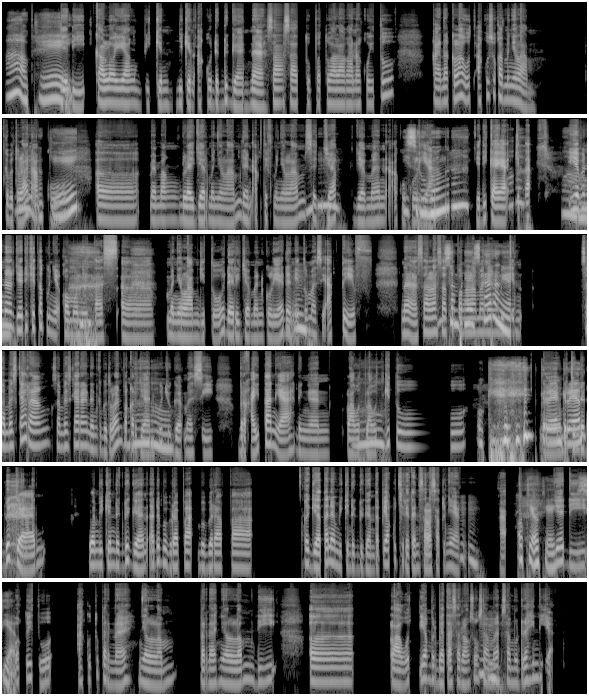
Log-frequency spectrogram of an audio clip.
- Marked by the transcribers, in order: other background noise; chuckle; laughing while speaking: "Oke"; tapping
- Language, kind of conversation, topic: Indonesian, podcast, Apa petualangan di alam yang paling bikin jantung kamu deg-degan?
